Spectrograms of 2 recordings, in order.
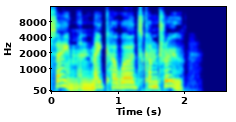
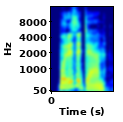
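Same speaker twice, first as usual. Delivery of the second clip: sharp; 2 semitones higher than usual. A narrator's reading. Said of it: "Zoe's voice was sharp".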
